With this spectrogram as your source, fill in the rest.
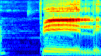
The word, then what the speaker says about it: pale: Next word है हमारा PALE, तो इसे हम पढ़ते हैं पेल, क्योंकि ए का उच्चारण एकले करना है, एल का उच्चारण ल और ई का उच्चारण नहीं करना।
